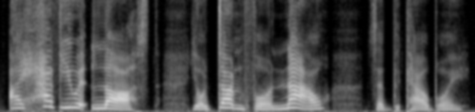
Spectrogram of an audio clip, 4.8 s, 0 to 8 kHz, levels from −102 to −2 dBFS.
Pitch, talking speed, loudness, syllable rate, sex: 240 Hz, 150 wpm, -16 LUFS, 3.8 syllables/s, female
